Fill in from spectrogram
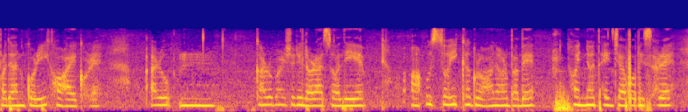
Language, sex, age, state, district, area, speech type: Assamese, female, 30-45, Assam, Goalpara, urban, spontaneous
